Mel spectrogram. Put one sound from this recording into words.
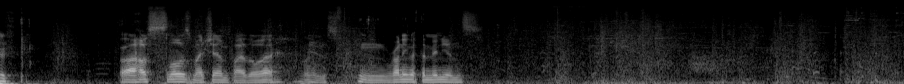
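Spells crackle and whoosh during a fight between game characters.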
